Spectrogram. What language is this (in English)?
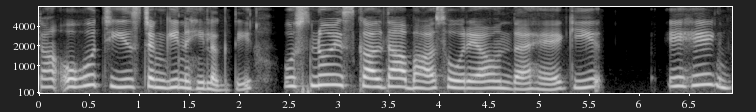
Punjabi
